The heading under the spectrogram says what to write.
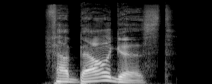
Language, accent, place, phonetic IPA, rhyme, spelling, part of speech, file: German, Germany, Berlin, [fɛɐ̯ˈbɛʁɡəst], -ɛʁɡəst, verbergest, verb, De-verbergest.ogg
- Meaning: second-person singular subjunctive I of verbergen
